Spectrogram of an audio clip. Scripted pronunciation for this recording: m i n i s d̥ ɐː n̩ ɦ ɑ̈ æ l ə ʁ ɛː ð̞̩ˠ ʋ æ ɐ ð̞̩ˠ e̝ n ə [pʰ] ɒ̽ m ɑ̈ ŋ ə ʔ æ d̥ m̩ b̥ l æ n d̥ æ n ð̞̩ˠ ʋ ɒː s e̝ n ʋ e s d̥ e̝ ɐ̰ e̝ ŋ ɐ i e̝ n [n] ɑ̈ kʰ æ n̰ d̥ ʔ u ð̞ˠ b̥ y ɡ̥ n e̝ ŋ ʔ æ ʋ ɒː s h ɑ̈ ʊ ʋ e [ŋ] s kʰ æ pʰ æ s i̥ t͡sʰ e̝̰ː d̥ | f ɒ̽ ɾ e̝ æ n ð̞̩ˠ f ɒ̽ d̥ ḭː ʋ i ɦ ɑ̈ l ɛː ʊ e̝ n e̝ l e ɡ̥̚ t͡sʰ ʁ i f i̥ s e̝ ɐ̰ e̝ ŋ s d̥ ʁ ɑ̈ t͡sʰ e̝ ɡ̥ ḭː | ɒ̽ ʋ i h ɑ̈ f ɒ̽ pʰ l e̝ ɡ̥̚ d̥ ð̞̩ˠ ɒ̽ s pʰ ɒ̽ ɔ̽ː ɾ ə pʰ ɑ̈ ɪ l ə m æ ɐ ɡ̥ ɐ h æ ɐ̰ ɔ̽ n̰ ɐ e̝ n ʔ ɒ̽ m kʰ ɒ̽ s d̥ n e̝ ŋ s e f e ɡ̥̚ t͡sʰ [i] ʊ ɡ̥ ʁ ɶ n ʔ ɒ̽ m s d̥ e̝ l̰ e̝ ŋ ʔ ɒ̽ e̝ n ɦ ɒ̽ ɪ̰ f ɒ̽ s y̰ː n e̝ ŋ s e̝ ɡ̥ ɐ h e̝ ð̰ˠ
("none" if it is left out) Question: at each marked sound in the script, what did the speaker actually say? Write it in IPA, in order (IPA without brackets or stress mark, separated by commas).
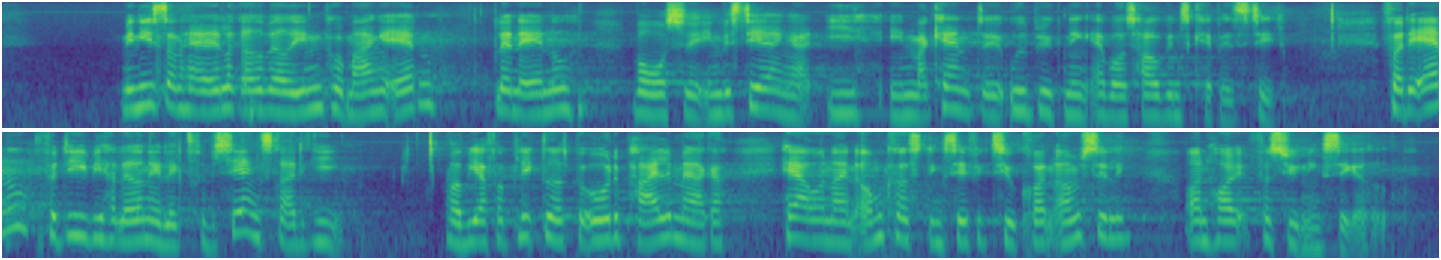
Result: pʰ, m, n, i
